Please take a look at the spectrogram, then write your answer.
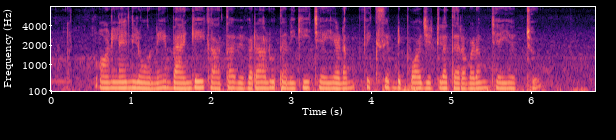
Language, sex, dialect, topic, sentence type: Telugu, female, Southern, banking, statement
